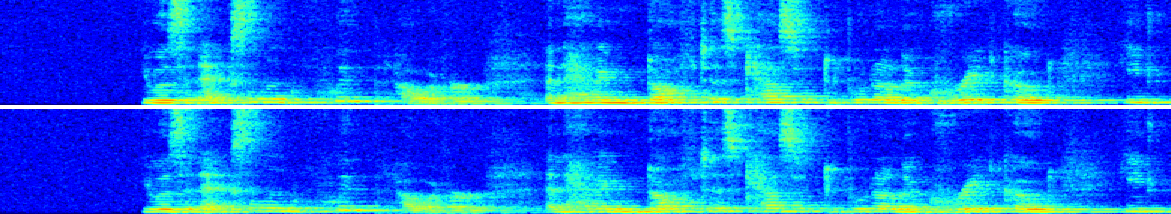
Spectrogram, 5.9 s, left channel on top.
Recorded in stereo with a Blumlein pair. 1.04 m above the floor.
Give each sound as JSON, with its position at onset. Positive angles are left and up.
{"t": 0.7, "sound": "a woman speaking", "azimuth_deg": 25, "distance_m": 5.0}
